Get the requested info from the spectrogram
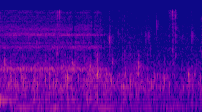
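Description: Faint bubbling of a pan of fish curry gravy simmering, with scattered small pops over a low hiss.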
